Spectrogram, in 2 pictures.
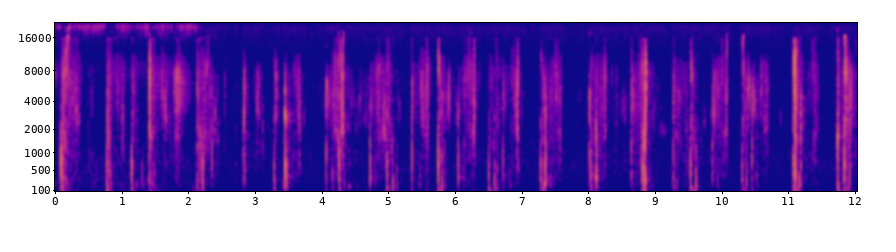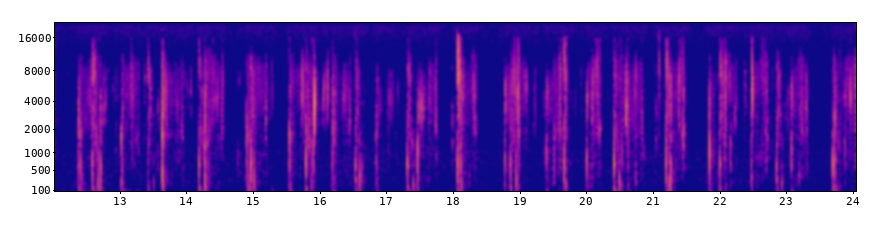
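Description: Footsteps walking outside, many steady, evenly spaced steps with crisp transients over a quiet background.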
